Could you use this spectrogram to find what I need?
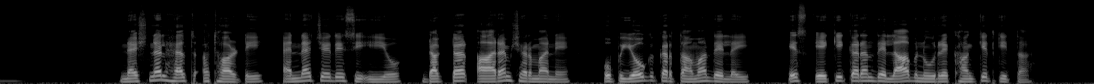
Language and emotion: Punjabi, neutral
